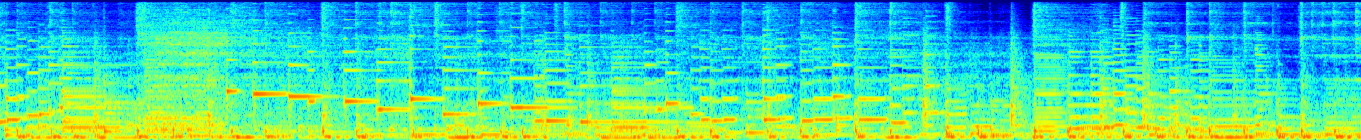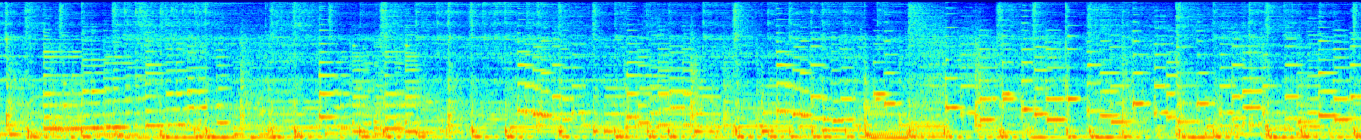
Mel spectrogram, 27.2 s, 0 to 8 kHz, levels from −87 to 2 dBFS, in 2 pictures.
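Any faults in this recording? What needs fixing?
No faults; nothing to fix.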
